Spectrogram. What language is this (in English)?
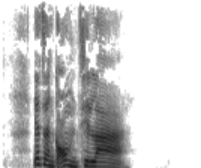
Cantonese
